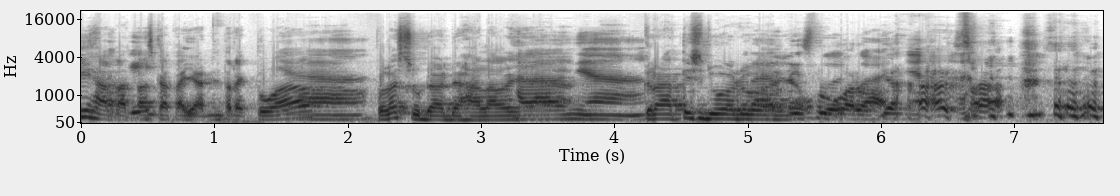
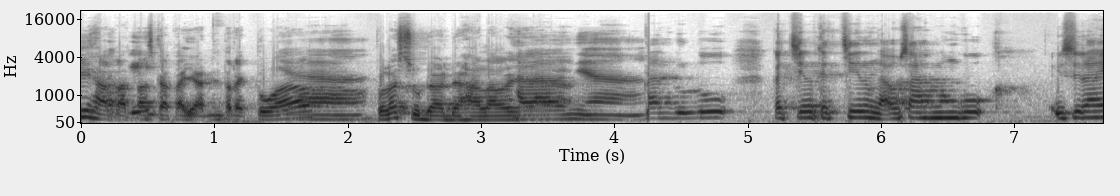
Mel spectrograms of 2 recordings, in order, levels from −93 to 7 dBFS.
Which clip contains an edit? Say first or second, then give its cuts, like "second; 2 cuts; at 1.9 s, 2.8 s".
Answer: second; 1 cut; at 4.2 s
